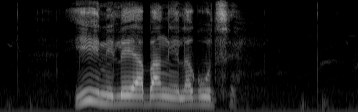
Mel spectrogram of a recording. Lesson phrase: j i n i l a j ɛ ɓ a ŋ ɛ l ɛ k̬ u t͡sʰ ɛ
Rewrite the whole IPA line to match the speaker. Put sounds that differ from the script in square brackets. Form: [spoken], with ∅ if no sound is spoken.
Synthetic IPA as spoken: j i n i l [ɛ] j [a] ɓ a ŋ ɛ l [a] k̬ [uː] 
